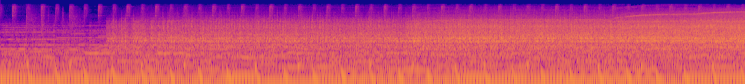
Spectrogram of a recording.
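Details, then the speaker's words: Cheap drill press, previously broken and repaired by owner, used for drilling metal which strains its motor, gears not yet greased; steady motor hum with fast rough ticking about four per second; rough gear noise from ungreased gears. "Mesin drill saya ni agak kasar sikit bunyi dia sebab mesin drill ni hari tu dah rosak. Jadi saya repair balik. Saya belum sempat lagi nak sapu grease dekat dia punya gear ni."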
